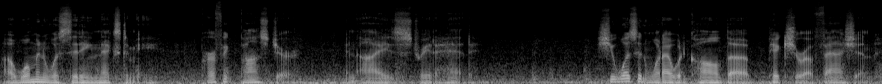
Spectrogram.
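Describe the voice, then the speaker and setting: Guy playing a tired jaded survivor dude narrating a radio drama, super deep croaky voice, dry and wry. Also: very animated, unhurried, noisy background, exaggerated voice. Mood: weary, matter-of-fact. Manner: world-weary, wry, matter-of-fact. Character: jaded male scavenger in a silent post-virus America, narrating.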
